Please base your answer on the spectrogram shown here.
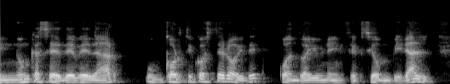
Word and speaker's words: corticosteroide: Entonces le debo preguntar, doctor, ¿qué hay con la interacción entre la dexametasona, un corticoide, ¿cómo se dice? Cortiesteroide. Corticosteroide o esteroide, sí.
